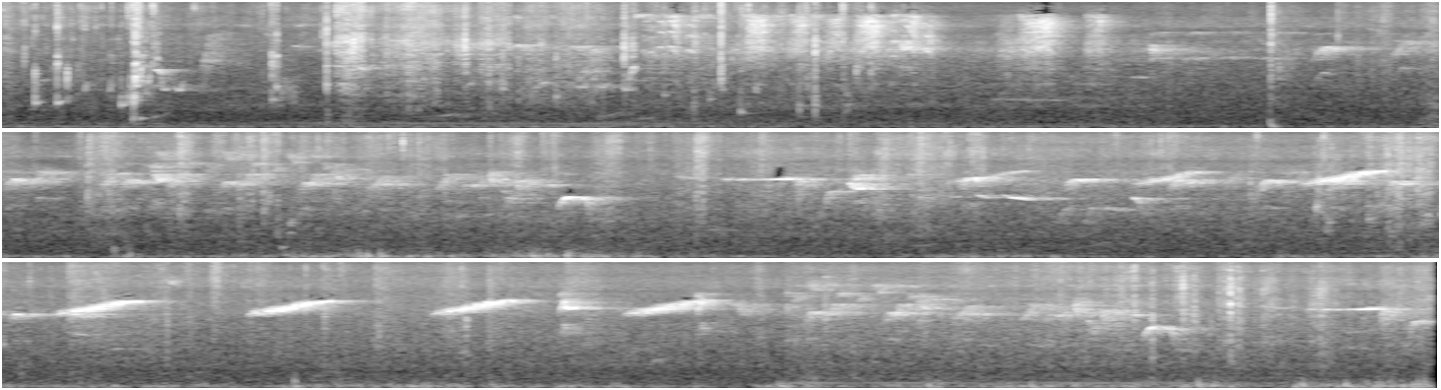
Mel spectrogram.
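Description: A bird calling repeatedly: a series of short rising chirps, about one a second, through the second half, with scattered clicks and knocks throughout.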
